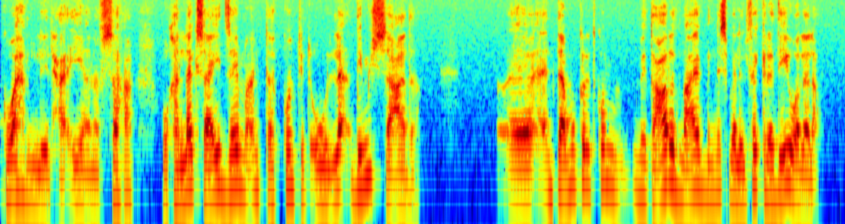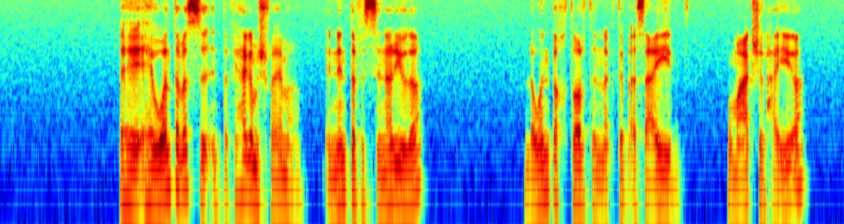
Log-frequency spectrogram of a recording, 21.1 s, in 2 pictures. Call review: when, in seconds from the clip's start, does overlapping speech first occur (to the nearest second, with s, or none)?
none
